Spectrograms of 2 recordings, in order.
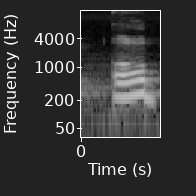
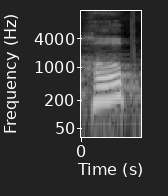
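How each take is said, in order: First: The word starts without an h sound. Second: The word starts with an h sound. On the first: "अर्ब सुनाया होगा आपने कभी कभी, क्योंकि कई बार किसी किसी भाषा में एच को साइलेंट बोला जाता है" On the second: "हर्ब को भी"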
